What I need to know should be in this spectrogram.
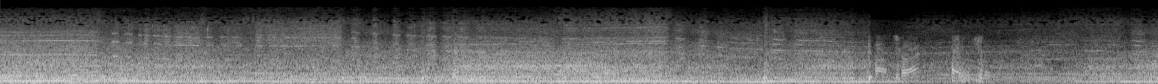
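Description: A racing car engine drops in pitch as the car slows hard for a corner.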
